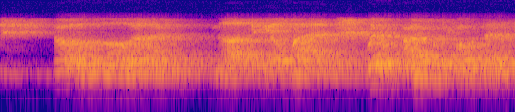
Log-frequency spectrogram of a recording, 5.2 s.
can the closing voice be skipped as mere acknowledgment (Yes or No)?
Yes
